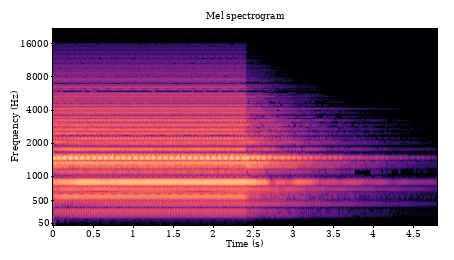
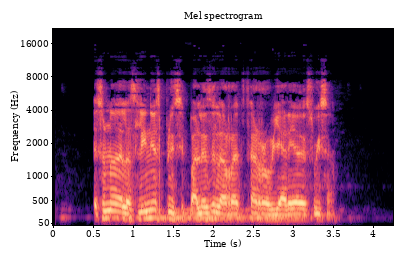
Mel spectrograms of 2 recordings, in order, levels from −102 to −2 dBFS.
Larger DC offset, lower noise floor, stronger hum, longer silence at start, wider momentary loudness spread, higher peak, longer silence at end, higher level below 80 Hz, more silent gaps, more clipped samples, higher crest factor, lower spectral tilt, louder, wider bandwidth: neither; second, -61 dBFS vs -68 dBFS; neither; second, 0 s vs 0.5 s; first, 15 LU vs 6 LU; about the same, -4 dBFS vs -2 dBFS; first, 1.25 s vs 0.75 s; second, under -90 dBFS vs -60 dBFS; neither; neither; about the same, 14 dB vs 12 dB; second, 1.5 dB/octave vs -5 dB/octave; about the same, -14 LUFS vs -14 LUFS; first, 13 kHz vs 9 kHz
